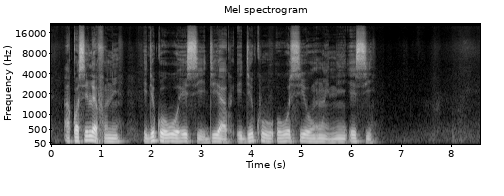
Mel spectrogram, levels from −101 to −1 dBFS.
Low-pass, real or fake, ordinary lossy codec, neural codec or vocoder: none; real; none; none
